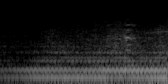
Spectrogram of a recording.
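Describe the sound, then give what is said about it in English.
Geese honk by a lake in faint, muffled, steady calls. A low droning tone continues underneath and grows slightly louder toward the end. “You see those two geese there? They're obviously parading to each other.”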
